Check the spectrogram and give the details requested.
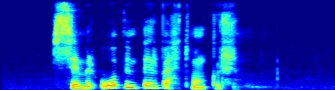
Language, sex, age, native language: Icelandic, female, 20-29, Icelandic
